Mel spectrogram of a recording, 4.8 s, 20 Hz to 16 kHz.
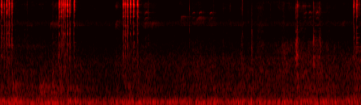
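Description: Ratchet wrench clicking in short bursts as it is swung back between turns: three near the start and one near the end. It is winding M6 jacking bolts into a BMW E36 water pump flange to press the pump evenly out of the engine block.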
